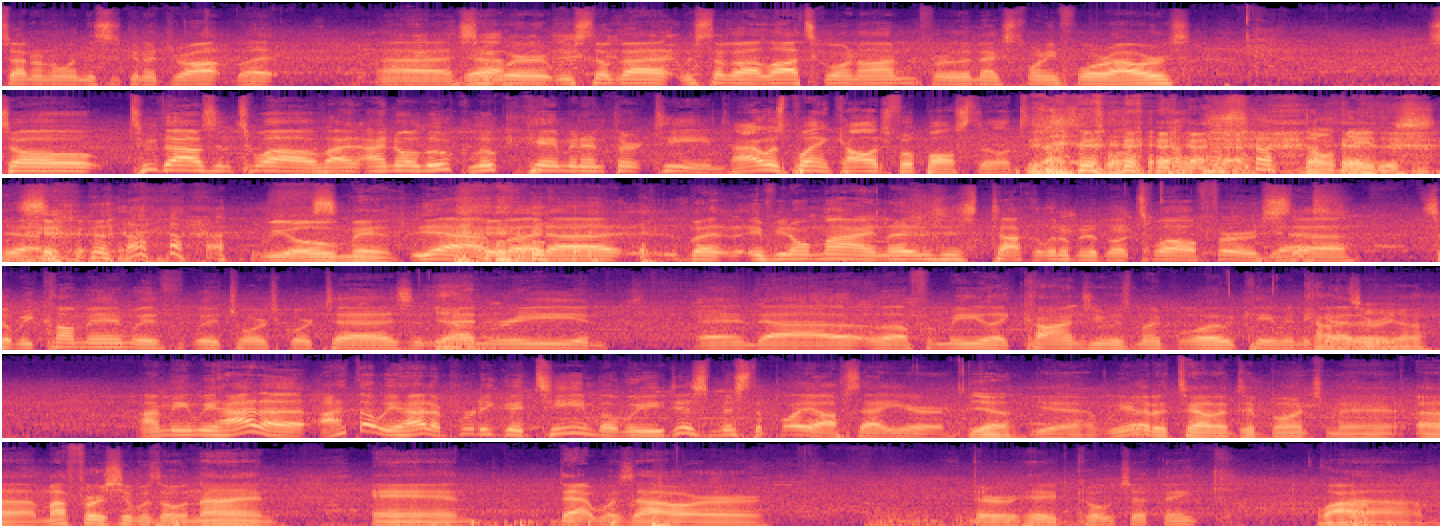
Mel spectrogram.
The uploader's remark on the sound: At the Grey Cup Festival in Hamilton.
